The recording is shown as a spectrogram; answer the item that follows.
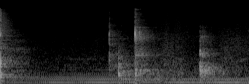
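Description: Two light clicks of a wooden spoon against a plastic jug of lye as it is stirred, a little past a second in, over a faint steady hum.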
